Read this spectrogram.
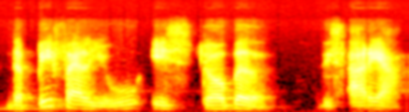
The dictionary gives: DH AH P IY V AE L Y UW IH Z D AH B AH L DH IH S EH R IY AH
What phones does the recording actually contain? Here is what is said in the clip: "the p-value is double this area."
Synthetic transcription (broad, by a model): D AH P IY F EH L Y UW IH S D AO B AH L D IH S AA R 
